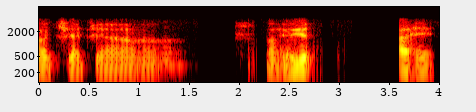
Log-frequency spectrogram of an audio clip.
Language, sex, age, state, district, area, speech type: Assamese, male, 60+, Assam, Udalguri, urban, conversation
